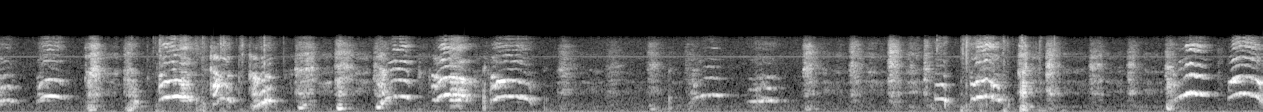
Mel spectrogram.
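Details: Shiba Inu dog giving a rapid string of high, arching yips and whiny yelps, several per second, with short pauses between bursts and a loud cluster of cries near the end.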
